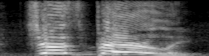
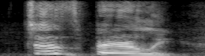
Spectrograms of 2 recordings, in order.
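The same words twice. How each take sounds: First: Higher and louder, emphatic. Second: Said in the usual way. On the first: Real, not acted. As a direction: belt it out for emphasis. Repeats with rising force.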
